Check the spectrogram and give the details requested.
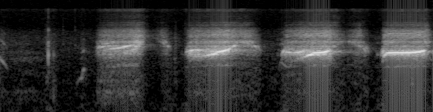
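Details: Grey francolin (teetar) calling: four loud, harsh whistled notes high in pitch, each about a quarter second long, repeated roughly every half second, the later ones steadier and more tonal, with near silence between them.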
